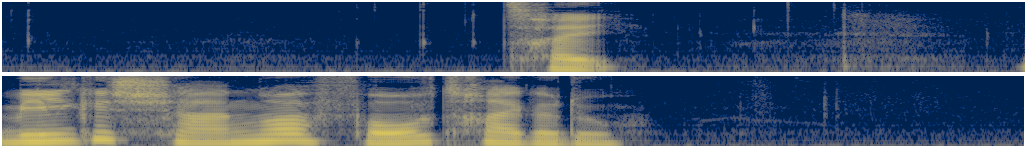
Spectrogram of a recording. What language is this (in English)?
Danish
